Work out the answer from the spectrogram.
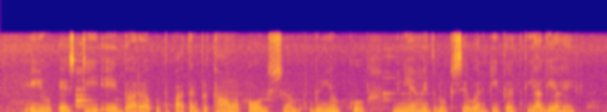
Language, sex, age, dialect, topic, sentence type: Hindi, female, 51-55, Awadhi Bundeli, agriculture, statement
